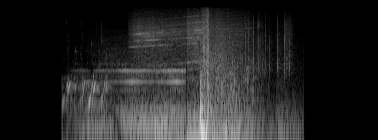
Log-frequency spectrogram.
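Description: A magical aura hums and whooshes as it powers up.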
